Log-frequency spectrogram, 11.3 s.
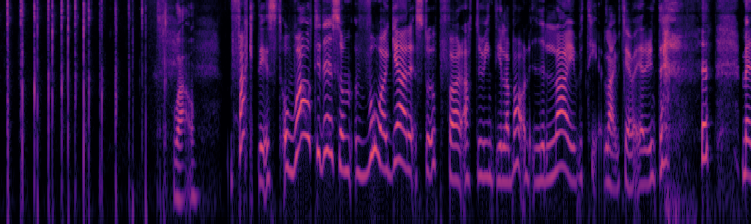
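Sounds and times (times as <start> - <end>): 
small group clapping for child actors: 0.0 - 2.4
speech: 2.6 - 11.2.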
